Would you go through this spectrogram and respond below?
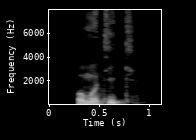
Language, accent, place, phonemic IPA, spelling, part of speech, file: French, France, Lyon, /ɔ.mɔ.tik/, omotique, adjective, LL-Q150 (fra)-omotique.wav
- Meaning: Omotic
